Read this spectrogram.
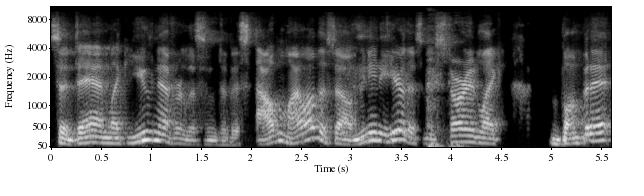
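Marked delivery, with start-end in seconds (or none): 0.8-3.7 mock eager, fast, excited, rising gush. Retelling how someone urged a friend to hear an album: imitating Jesse excitedly. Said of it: "Jesse very excitedly was like".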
